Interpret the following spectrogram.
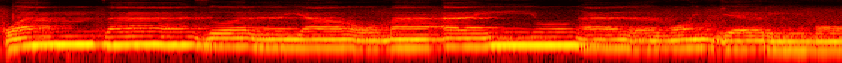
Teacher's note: jangan lupa jimnya qalqalah ya, mujrim qalqalahnya sugro, pantulannya setengah.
